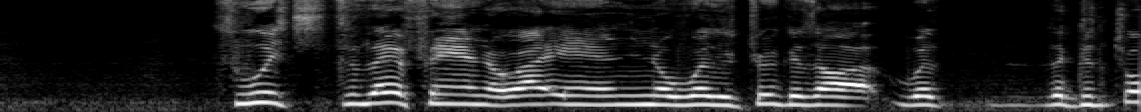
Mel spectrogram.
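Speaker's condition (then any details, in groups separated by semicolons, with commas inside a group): Cerebral palsy; may be hard to understand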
